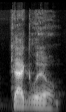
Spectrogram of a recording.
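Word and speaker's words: Caglianone: How do you pronounce his last name? Caglione.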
